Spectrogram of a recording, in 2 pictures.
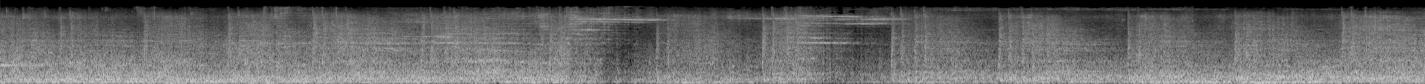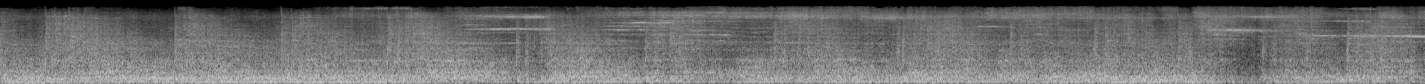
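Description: Double-stack intermodal well cars rolling past at close range: a steady rumble of steel wheels on rail with a rhythmic clatter as the trucks cross. Brief high-pitched wheel squeals come and go.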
